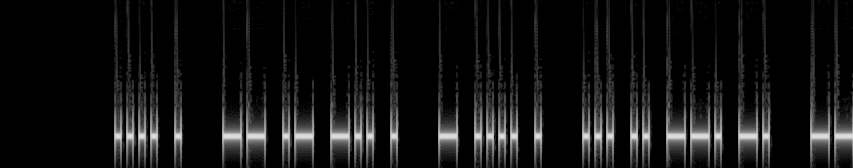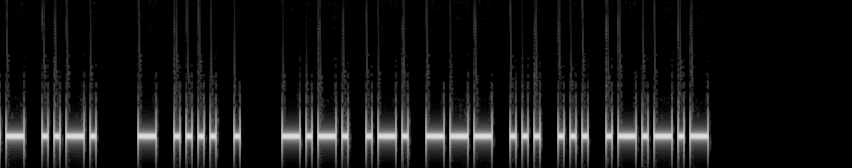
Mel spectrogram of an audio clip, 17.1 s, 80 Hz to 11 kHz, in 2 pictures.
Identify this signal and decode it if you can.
Morse code, heard as a keyed tone, about 20 wpm, 700 Hz. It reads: HE MADE THE SIGN OF THE CROSS.
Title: Sentences from Top 1000 Words - Review Part 1 - 20wpm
